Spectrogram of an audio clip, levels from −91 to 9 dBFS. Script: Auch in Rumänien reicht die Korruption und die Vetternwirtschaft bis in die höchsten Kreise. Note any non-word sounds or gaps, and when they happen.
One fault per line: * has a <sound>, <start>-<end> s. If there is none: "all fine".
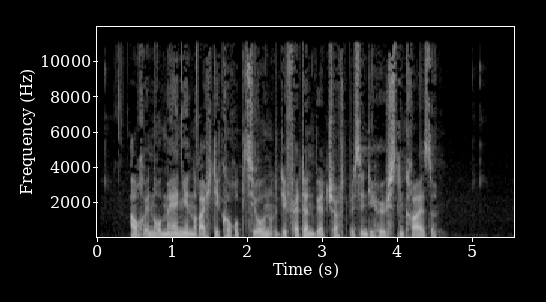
all fine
